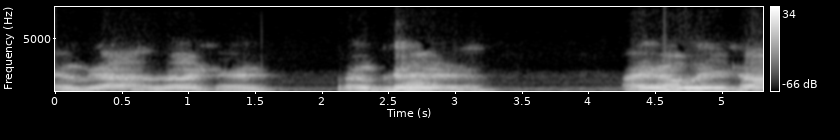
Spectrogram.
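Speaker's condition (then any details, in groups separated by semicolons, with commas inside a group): Speech impairment after birth surgery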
